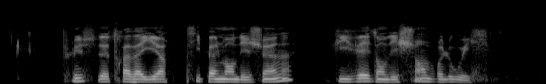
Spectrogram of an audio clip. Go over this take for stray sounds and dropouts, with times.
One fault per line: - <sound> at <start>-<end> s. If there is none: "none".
- dropout at 1.7-1.9 s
